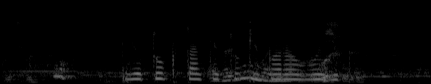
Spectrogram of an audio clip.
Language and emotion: Russian, neutral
